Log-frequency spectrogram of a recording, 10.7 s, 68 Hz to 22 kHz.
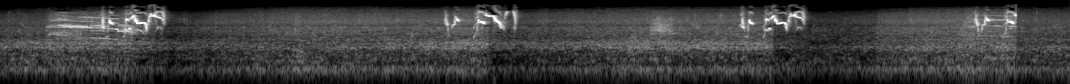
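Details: Great pampa-finch singing in Maldonado river estuary wetlands, Maldonado, Uruguay, September 2022: four short, high, buzzy-whistled phrases about every three seconds, over a faint low background hum.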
